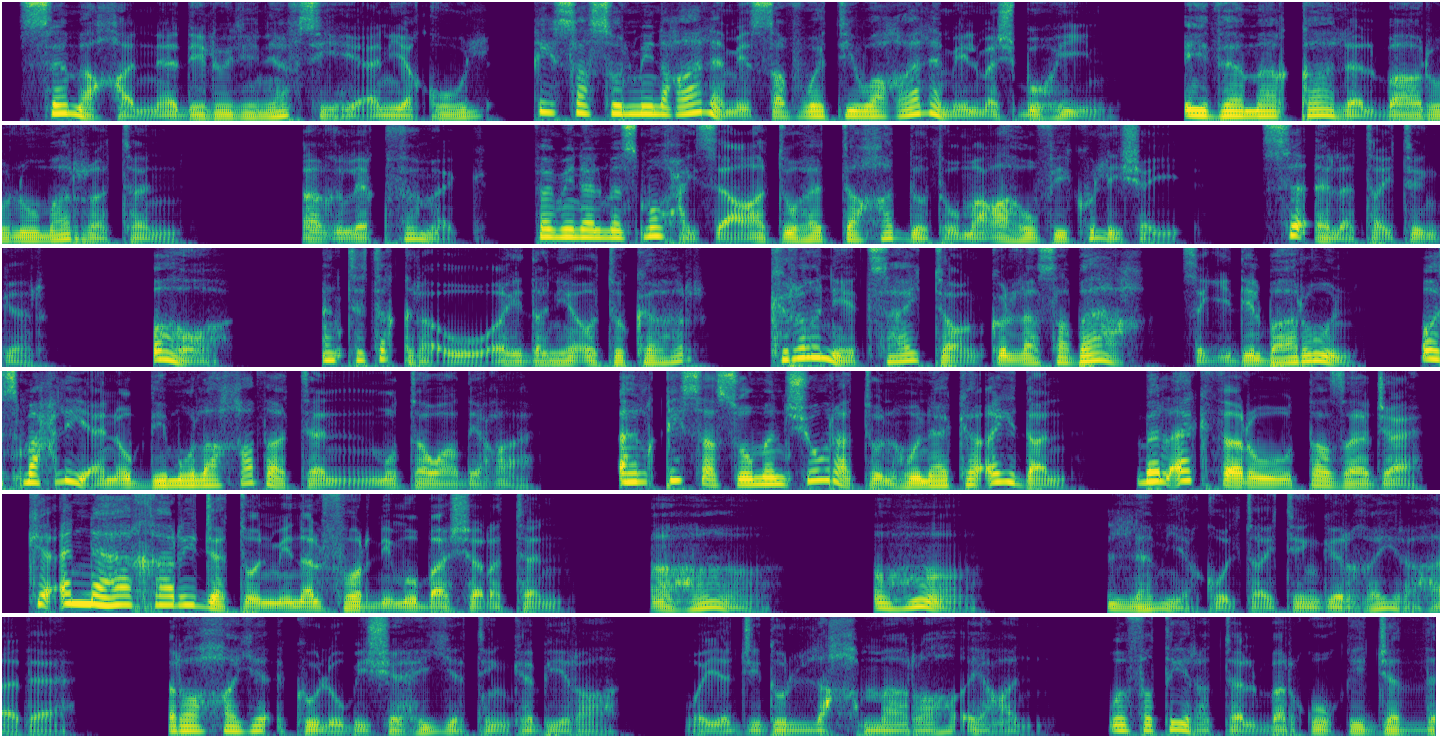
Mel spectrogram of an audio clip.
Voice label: Arabic novela sample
